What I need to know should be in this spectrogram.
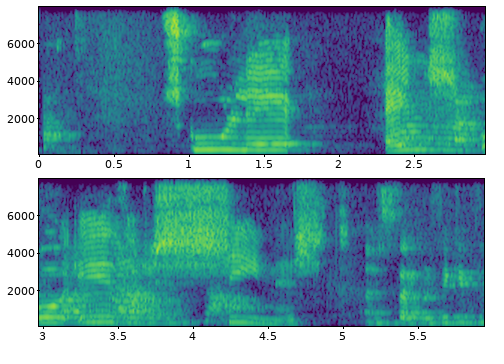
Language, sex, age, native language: Icelandic, female, 5, Icelandic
